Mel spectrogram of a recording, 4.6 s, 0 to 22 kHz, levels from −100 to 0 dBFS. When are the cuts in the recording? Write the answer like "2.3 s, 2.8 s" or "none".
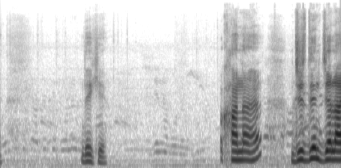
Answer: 3.0 s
